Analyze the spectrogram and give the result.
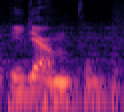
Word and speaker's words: Illampu: Sí, Illampu.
